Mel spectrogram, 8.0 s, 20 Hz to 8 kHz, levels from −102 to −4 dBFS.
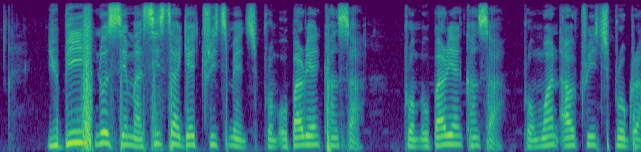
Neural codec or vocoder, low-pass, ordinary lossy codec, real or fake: none; 7.2 kHz; none; real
